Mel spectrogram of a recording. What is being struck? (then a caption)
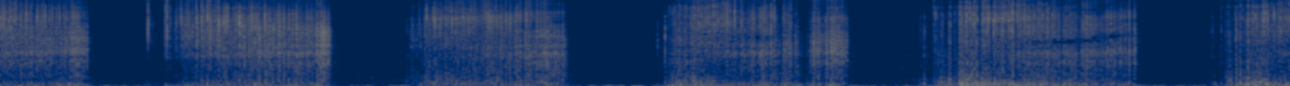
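Small wooden art block with painted textured edges. Long acrylic nails scratch and tap along the rough, gold-textured painted edges of a small solid wooden art block plaque with a maker's label on the back. Bursts of bright, dry scraping noise come in waves, broken by short near-silent pauses.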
